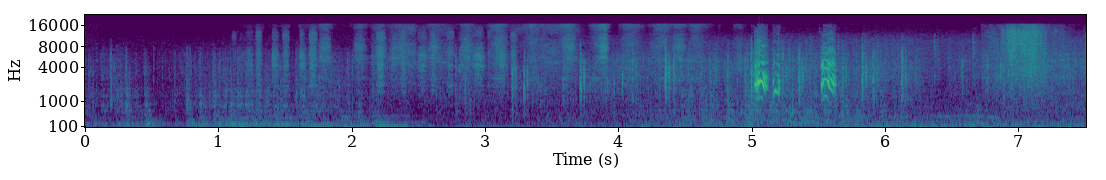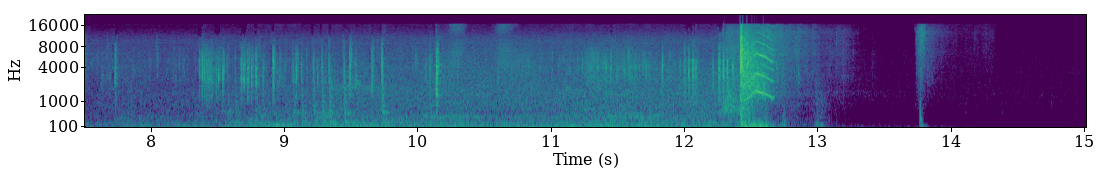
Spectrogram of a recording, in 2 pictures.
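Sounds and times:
faint clicks and rustles: 2.7s - 12.3s
cartoon rodent squeaks: 5.0s - 5.7s.

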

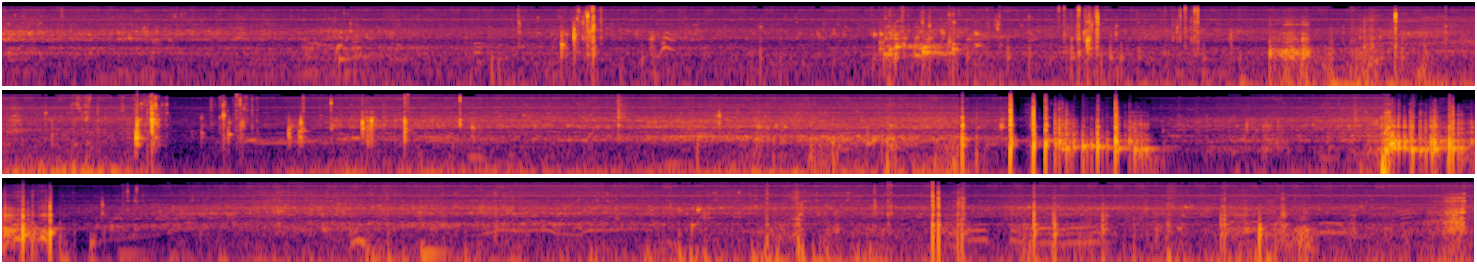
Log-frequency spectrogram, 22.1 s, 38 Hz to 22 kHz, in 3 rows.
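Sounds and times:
pool water splashing: 0.0s - 22.0s
muffled underwater gurgling: 16.3s - 22.0s.

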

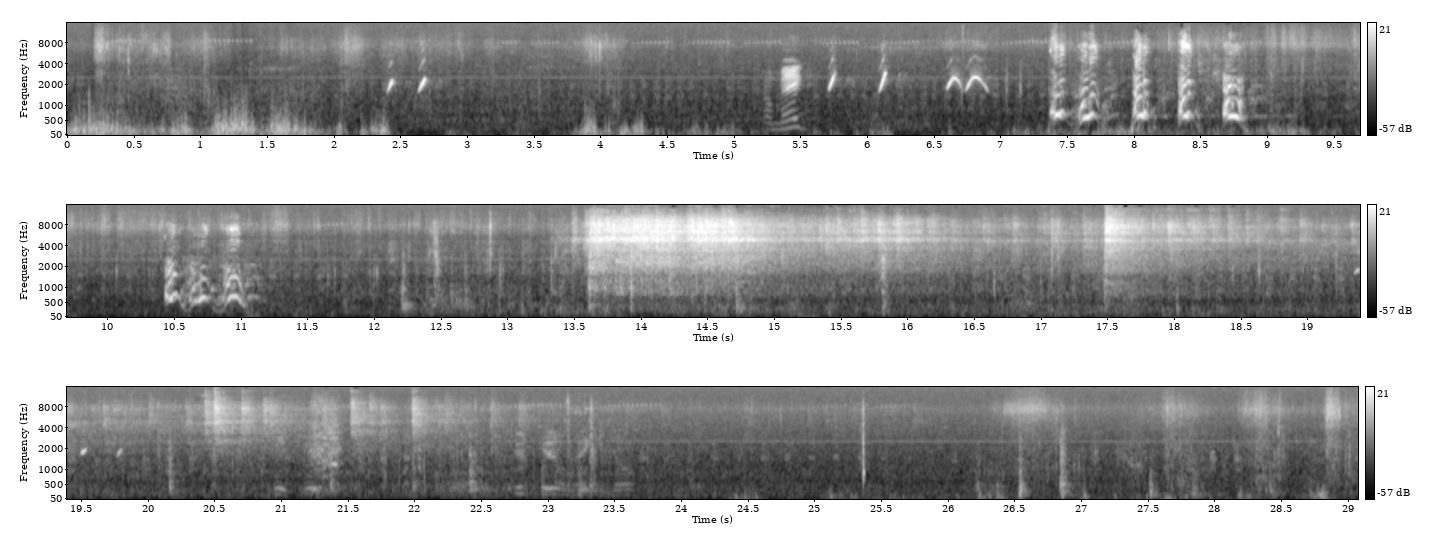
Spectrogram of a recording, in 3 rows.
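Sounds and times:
dog barking: 7.4s - 9.0s, 10.4s - 11.2s.

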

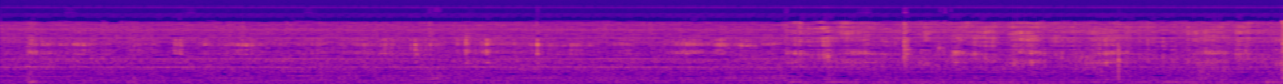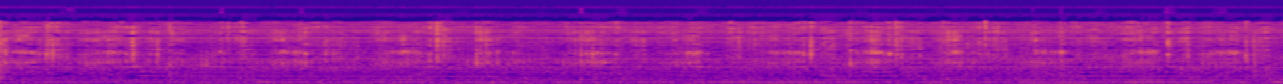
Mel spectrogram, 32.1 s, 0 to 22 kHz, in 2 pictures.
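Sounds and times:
spoon scraping ceramic bowl: 9.3s - 32.0s.

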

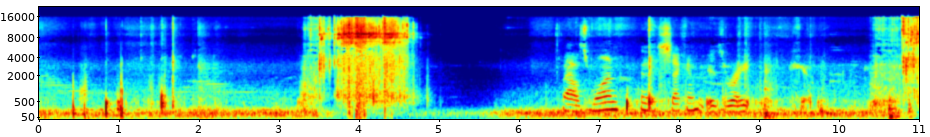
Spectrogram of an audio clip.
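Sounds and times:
dominoes clattering onto hard floor: 3.3s - 4.9s, 10.4s - 11.0s.

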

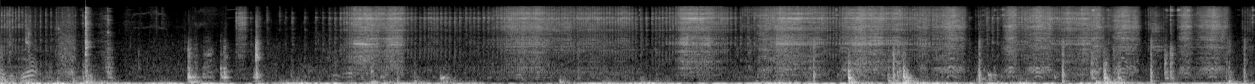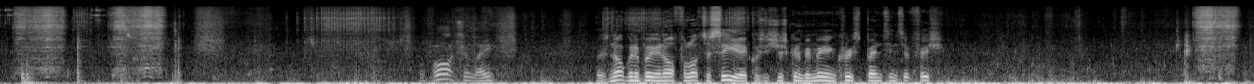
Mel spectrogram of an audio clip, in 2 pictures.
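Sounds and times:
fishing reels cranked: 0.0s - 0.7s, 2.4s - 14.3s, 15.5s - 16.6s, 24.4s - 25.0s
gears and ratchet clicking: 2.4s - 14.3s, 15.5s - 16.5s, 24.4s - 25.0s.

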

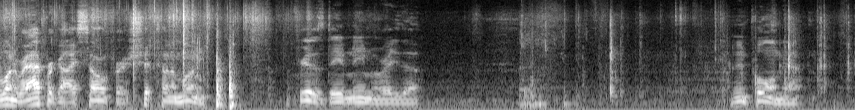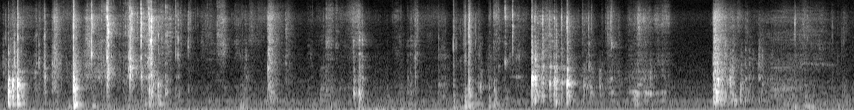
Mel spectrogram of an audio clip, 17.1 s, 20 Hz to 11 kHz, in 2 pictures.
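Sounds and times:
plastic wrap crinkling: 0.0s - 3.2s, 8.4s - 10.9s.

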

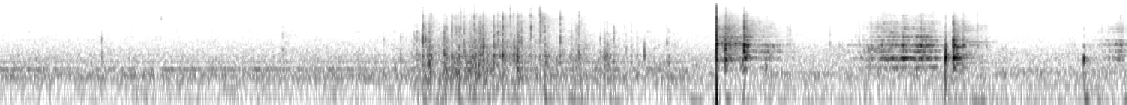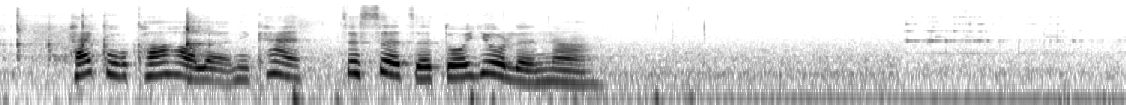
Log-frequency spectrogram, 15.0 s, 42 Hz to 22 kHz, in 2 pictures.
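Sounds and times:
crinkling handling noise: 2.6s - 5.4s.

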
